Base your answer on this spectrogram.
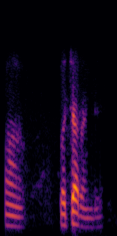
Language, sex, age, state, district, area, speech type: Telugu, male, 45-60, Andhra Pradesh, Bapatla, rural, conversation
